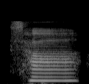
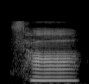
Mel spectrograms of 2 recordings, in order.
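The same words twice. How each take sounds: First: The s is soft and gentle, with little pressure. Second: The s is soft and gentle, with little pressure.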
